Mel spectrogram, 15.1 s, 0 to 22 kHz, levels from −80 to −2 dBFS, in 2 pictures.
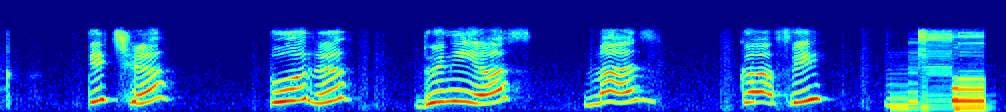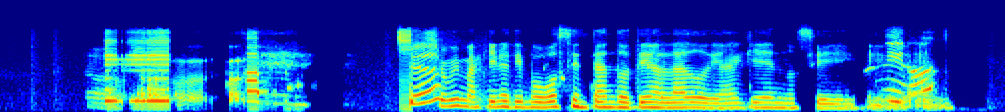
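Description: Things start going wrong around 8.39 s. From there to 8.59 s the speech dips by roughly 20 dB for about a fifth of a second, which sounds like speech suppressed in double talk: the echo canceller most likely couldn't tell the near talker from the loudspeaker signal while both sides were active, so it pulled the whole microphone down.

Right after, from 8.67 to 8.86 s, a faint delayed copy of the speech shows up about 245 ms behind the original, sitting roughly 20 dB under it. That's an echo leak, likely from a loudspeaker on the far end whose canceller let part of its microphone pickup slip through and get sent back.

From 9.0 to 9.22 s the room sound itself drops out hard, by about 35 dB, then returns. That's background gated by the echo canceller, which clamped the microphone while the loudspeaker was playing and released it afterwards.

The echo leak comes back straight away, from 9.22 to 9.37 s, with the same 245 ms lag but much louder this time, roughly 10 dB below the speech.

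After that the double-talk suppression gets heavier. The speech sinks by around 40 dB at 9.53 to 10.04 s, 11.47 to 12.14 s, 12.65 to 13.32 s and 13.86 to 14.74 s. All of this sits on top of the call path's band limit, with nothing above 8 kHz.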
